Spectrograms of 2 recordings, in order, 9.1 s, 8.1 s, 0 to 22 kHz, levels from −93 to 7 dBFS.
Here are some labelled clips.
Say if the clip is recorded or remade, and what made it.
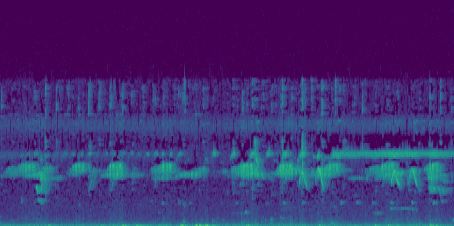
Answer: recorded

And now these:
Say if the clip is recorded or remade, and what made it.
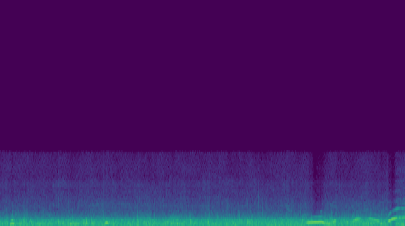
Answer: remade, codec, DAC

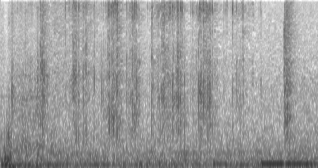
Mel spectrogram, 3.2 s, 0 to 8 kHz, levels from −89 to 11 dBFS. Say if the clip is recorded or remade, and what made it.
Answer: recorded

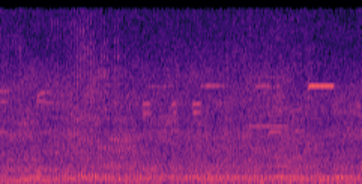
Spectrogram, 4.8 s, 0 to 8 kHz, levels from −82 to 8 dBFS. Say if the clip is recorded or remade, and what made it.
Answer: recorded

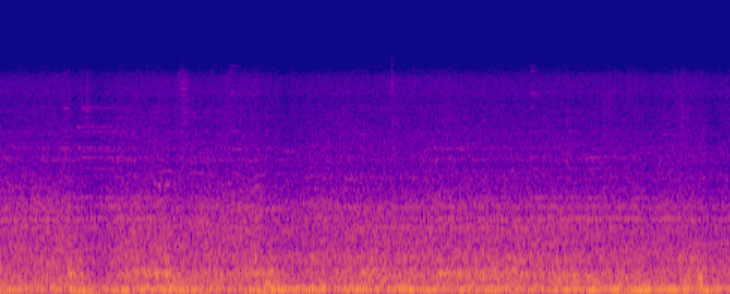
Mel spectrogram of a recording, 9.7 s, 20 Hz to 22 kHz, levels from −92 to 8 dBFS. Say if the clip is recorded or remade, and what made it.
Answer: recorded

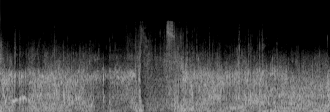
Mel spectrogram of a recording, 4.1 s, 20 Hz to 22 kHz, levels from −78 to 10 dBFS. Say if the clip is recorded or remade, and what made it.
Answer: recorded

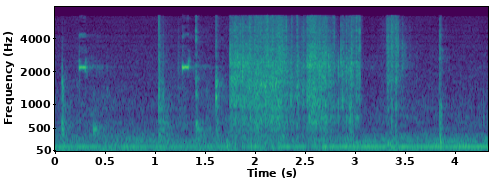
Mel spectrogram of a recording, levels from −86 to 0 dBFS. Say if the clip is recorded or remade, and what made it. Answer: remade, codec, DAC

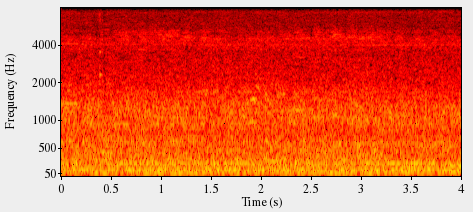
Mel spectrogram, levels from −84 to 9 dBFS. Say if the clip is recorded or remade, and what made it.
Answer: recorded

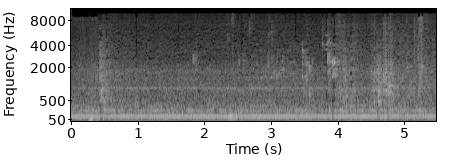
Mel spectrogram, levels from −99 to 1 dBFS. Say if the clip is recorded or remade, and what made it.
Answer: recorded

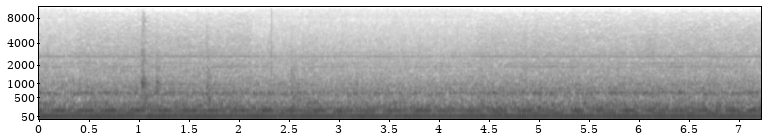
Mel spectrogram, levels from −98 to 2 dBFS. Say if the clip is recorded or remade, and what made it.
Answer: recorded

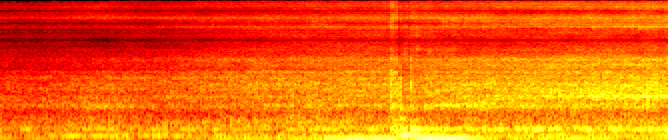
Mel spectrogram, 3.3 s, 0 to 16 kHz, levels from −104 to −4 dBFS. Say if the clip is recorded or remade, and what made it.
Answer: remade, codec, DAC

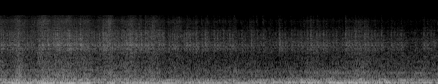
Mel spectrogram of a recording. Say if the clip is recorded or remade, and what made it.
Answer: recorded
